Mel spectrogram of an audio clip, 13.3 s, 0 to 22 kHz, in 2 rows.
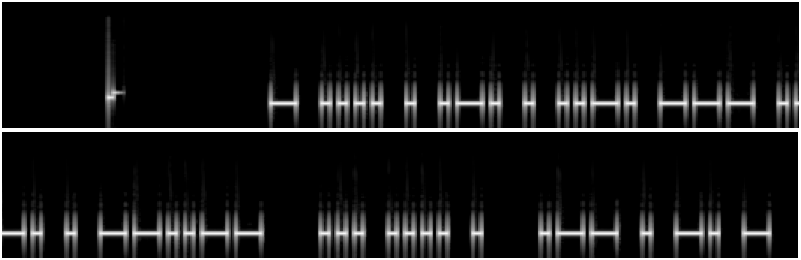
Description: Morse code, heard as a keyed tone, about 17 wpm, 700 Hz. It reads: THEREFORE, SHE WENT
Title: Sentences from Top 800 Words 17wpm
